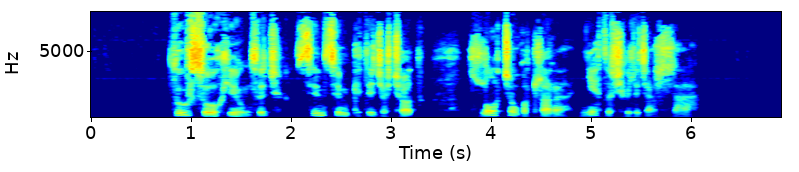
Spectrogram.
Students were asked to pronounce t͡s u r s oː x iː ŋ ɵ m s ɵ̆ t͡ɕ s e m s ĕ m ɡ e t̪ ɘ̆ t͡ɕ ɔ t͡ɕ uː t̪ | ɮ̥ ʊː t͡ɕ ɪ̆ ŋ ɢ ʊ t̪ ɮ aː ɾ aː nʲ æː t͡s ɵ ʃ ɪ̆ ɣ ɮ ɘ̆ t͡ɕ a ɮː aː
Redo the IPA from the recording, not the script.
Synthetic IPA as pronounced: t͡s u r s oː x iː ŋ ɵ m s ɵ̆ t͡ɕ s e m s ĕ m ɡ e t̪ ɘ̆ t͡ɕ ɔ t͡ɕ ɔː t̪ | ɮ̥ ʊː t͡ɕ ɪ̆ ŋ ɢ ʊ t̪ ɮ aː ɾ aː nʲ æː t͡s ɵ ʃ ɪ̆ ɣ ɮ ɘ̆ t͡ɕ a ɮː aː

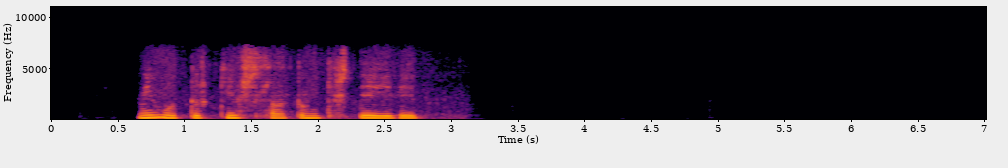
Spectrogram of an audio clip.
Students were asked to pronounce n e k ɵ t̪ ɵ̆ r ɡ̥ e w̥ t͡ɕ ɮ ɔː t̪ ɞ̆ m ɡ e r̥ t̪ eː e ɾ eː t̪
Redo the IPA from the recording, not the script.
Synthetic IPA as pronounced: n e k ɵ t̪ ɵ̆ r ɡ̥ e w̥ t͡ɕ ɮ ɔ t̪ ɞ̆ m ɡ e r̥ t̪ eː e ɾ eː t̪

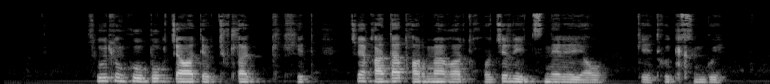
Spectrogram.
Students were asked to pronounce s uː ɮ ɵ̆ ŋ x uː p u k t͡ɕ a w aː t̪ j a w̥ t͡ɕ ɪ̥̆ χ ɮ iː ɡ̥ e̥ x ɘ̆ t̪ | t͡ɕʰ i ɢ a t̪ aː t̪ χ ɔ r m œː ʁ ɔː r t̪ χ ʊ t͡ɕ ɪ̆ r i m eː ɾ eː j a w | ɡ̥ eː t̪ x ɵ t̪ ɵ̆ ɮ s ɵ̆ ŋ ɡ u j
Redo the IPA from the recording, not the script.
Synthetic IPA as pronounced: s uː ɮ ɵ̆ ŋ x uː p u k t͡ɕ a w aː t̪ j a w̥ t͡ɕ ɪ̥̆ χ ɮ aː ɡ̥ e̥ x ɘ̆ t̪ | t͡ɕʰ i ɢ a t̪ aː t̪ χ ɔ r m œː ʁ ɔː r t̪ χ ʊ t͡ɕ ɪ̆ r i n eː ɾ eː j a w | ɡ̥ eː t̪ x ɵ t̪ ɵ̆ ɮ s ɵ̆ ŋ ɡ u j

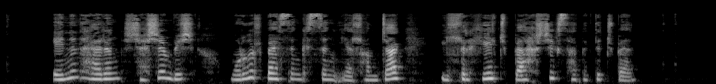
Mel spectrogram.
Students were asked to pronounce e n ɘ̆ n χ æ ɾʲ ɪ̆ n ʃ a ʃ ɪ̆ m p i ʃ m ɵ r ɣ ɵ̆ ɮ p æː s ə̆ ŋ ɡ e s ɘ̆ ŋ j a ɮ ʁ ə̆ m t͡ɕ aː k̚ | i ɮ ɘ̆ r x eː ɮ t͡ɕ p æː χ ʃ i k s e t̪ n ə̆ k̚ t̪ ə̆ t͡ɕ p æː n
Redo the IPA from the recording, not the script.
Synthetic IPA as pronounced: e n ɘ̆ n χ æ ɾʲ ɪ̆ ŋ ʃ a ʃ ɪ̆ m p i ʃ m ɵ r ɣ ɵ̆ ɮ p æː s ə̆ ŋ ɡ e s ɘ̆ ŋ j a ɮ ʁ ə̆ m t͡ɕ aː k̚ | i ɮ ɘ̆ r x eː ɮ t͡ɕ p æː χ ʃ i k s a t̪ n ə̆ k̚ t̪ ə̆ t͡ɕ p æː n

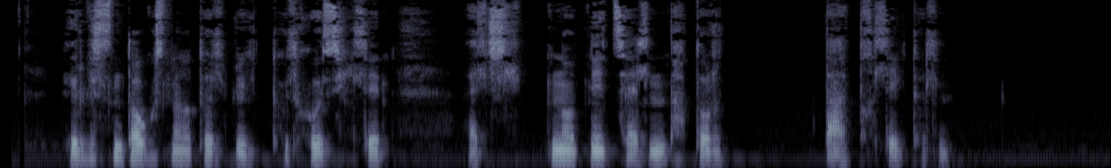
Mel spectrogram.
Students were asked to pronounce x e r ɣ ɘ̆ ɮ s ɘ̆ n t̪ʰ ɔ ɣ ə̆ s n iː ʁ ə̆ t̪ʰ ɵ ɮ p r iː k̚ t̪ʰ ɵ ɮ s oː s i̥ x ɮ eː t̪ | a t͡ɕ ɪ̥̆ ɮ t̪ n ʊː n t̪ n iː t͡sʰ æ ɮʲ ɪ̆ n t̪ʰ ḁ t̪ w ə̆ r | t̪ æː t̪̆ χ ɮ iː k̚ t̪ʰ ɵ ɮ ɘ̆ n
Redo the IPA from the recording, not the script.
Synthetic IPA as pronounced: x e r ɣ ɘ̆ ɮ s ɘ̆ n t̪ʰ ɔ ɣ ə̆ s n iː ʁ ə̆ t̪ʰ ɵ ɮ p r iː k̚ t̪ʰ ɵ ɮ x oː s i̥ x ɮ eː t̪ | a t͡ɕ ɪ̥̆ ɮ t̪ n ʊː t̪ n iː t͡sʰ æ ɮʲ ɪ̆ n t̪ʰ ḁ t̪ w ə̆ r | t̪ aː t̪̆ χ ɮ iː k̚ t̪ʰ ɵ ɮ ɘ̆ n

